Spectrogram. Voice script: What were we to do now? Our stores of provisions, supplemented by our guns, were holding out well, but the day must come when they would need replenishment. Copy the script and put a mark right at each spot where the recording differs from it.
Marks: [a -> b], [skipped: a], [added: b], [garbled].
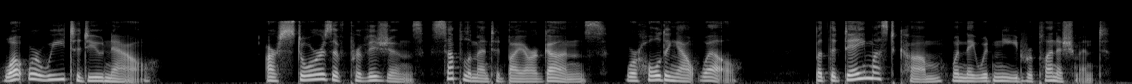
What were we to do now? Our stores of provisions, supplemented by our guns, were holding out well, but the day must come when they would need replenishment.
